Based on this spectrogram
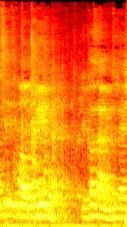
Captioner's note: audience chuckles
